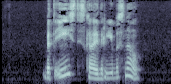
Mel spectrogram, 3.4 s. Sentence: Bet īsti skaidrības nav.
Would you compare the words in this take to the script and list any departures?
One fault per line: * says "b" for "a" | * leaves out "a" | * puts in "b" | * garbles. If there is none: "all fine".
all fine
